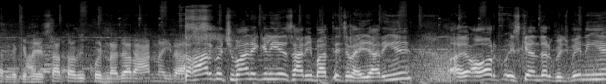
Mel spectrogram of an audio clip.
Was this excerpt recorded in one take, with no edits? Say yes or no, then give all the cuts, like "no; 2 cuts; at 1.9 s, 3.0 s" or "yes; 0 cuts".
no; 1 cut; at 1.8 s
